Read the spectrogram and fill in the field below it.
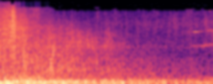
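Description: A Confringo blasting spell explodes in Hogwarts Legacy, a deep booming blast at the start that rumbles and fades into a low, quiet tail.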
